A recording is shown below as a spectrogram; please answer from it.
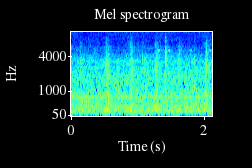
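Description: Faint chewing of menma (seasoned bamboo shoots), a few soft crunchy clicks over a steady room hiss.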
